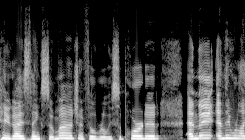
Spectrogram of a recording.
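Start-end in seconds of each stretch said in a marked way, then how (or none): none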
